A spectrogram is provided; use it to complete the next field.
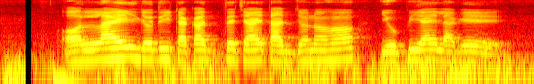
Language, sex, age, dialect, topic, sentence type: Bengali, female, 18-24, Jharkhandi, banking, statement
